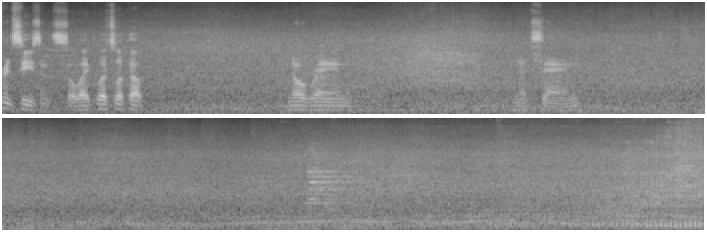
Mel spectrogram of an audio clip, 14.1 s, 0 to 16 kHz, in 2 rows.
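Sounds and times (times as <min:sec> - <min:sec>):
cars on a wet road: 0:00.0 - 0:14.0
car horn toot: 0:10.0 - 0:10.7.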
